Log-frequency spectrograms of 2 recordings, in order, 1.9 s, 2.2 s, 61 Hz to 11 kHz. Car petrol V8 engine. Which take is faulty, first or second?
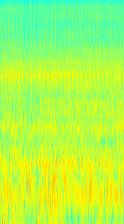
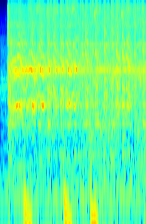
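second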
